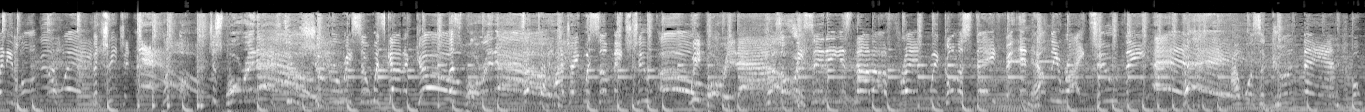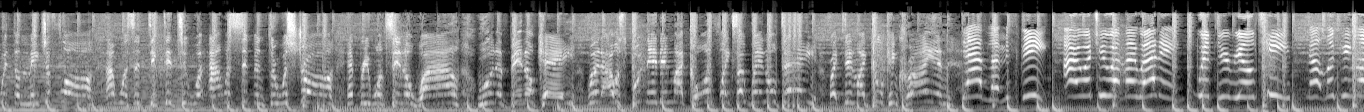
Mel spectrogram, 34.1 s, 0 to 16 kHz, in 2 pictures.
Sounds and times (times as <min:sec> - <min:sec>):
Music: 0:00.0 - 0:34.1.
